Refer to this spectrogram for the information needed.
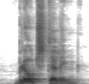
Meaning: exposure (to)
- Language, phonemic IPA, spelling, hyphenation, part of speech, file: Dutch, /ˈbloːtˌstɛ.lɪŋ/, blootstelling, bloot‧stel‧ling, noun, Nl-blootstelling.ogg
